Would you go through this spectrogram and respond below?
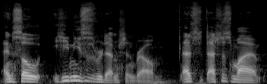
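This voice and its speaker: A man's voice: mid-range voice, very animated, brisk, no echo. A man co-hosting a podcast, chatting casually in a slangy, opinionated way. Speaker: podcast co-host. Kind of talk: casual chat.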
